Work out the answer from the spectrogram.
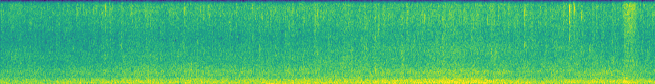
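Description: Heavy rain falling steadily on a house roof, heard from inside under a leaking ceiling, with a brief louder swell near the end.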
